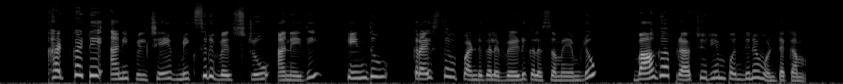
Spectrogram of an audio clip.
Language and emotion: Telugu, neutral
